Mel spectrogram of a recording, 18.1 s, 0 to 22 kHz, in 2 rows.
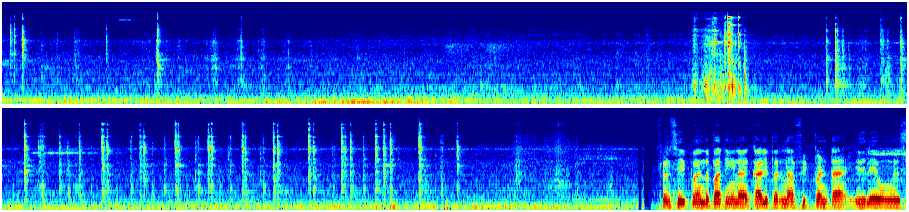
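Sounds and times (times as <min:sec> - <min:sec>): metallic clatter: 0:00.0 - 0:03.2, 0:06.0 - 0:13.9
ratchet wrench clicking: 0:00.0 - 0:03.2, 0:08.2 - 0:13.8.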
